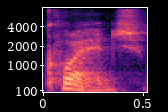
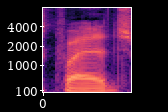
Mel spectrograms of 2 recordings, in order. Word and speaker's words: Cwej: And speaking of Chris Cwej or Chris Cwej, depending on... Yes, I think he pronounces it Cwej in this book.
